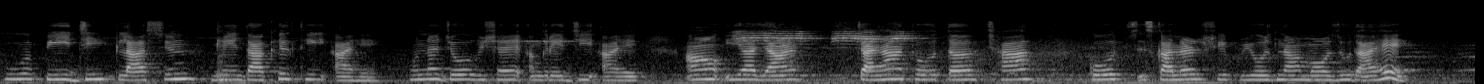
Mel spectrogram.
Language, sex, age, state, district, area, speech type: Sindhi, female, 45-60, Uttar Pradesh, Lucknow, urban, read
